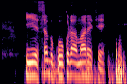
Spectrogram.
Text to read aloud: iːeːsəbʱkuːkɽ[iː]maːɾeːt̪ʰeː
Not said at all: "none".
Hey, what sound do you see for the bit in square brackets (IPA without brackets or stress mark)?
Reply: aː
